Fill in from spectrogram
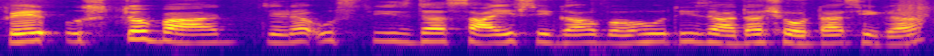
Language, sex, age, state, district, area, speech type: Punjabi, male, 18-30, Punjab, Kapurthala, urban, spontaneous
